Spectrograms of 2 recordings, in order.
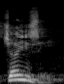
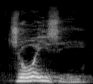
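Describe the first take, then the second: First: It has a plain, unexaggerated vowel sound. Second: It has an exaggerated New York vowel sound. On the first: The speaker calls it right. "it's not Joyzy, it's Jersey" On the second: The speaker calls it wrong. "made a lot of fun of my New York accent. They usually uh, accentuated it too much"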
